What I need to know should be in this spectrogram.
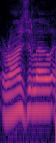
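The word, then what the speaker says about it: Orangejello: They were spelled like this. Orange Jello and Lemon Jello, but it was pronounced Arangelo and Lamangelo.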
